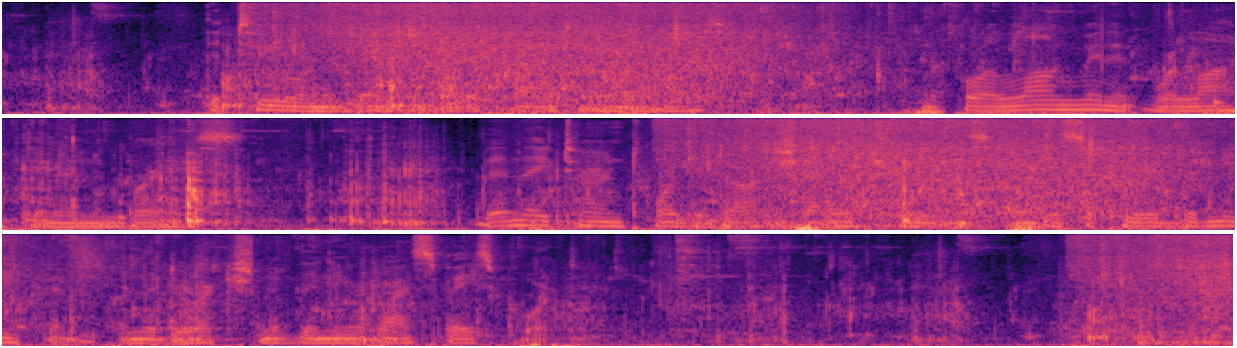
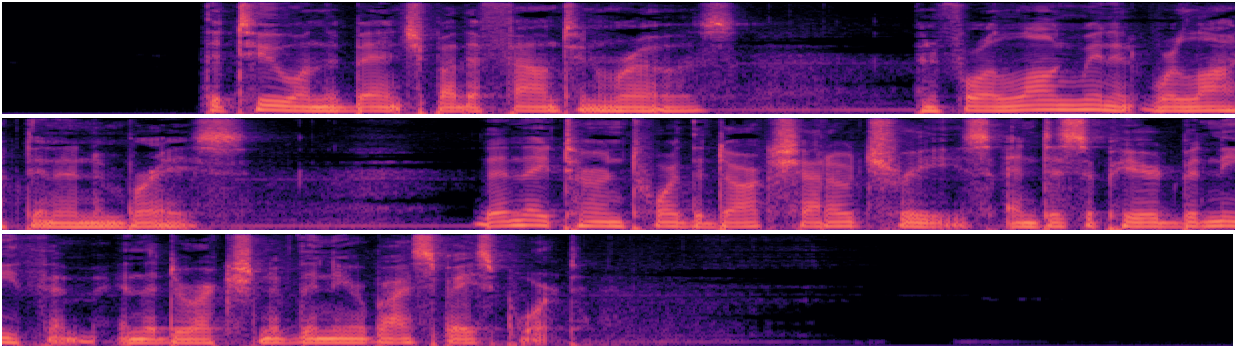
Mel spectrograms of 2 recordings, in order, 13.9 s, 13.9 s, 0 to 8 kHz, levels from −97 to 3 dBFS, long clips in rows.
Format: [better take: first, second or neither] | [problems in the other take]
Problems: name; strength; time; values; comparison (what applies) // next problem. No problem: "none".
second | background sound (Bathtub (filling or washing) + Livestock, farm animals, working animals); 2 dB above the speech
